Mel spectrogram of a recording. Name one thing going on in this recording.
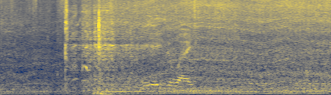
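A car engine runs and revs nearby.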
